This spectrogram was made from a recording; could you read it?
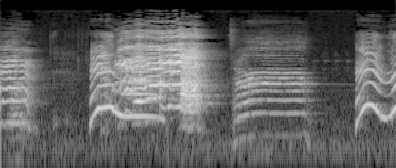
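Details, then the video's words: Macaw imitating speech, its words very fuzzy: four separate squawked utterances, a short note, a long rough one, a flat nasal tone and a final wavering yelp. "Macaw talking"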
